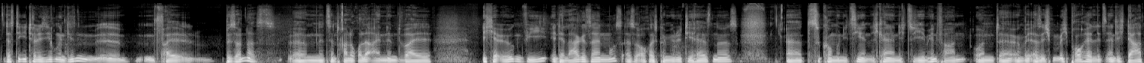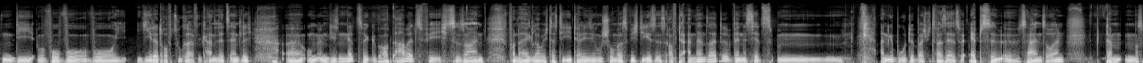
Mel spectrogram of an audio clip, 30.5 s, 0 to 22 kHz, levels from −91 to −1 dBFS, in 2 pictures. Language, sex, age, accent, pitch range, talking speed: German, male, 30-49, German, 100-115 Hz, 175 wpm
